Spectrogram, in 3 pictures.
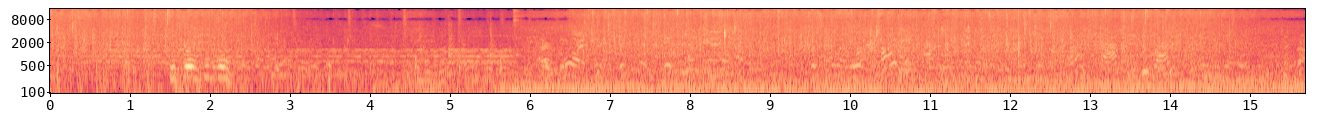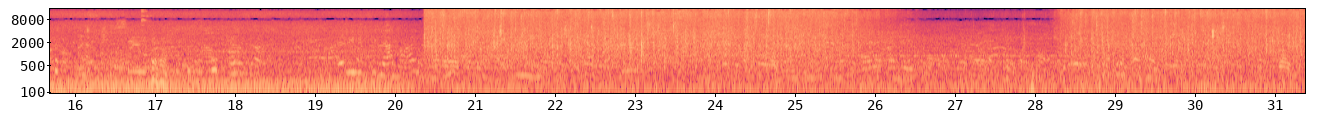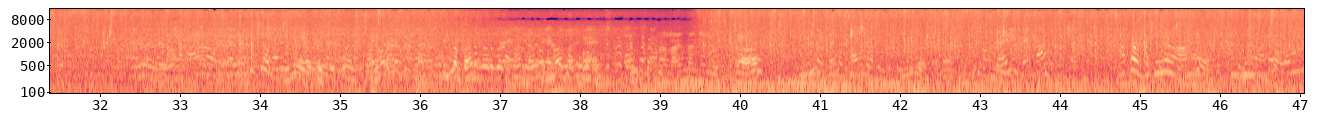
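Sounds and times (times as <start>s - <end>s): rain on umbrellas: 0.0s - 17.7s, 20.2s - 26.6s, 28.2s - 38.6s, 39.3s - 47.0s
faint crowd chatter: 0.0s - 47.0s
faint voices: 0.0s - 47.0s.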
